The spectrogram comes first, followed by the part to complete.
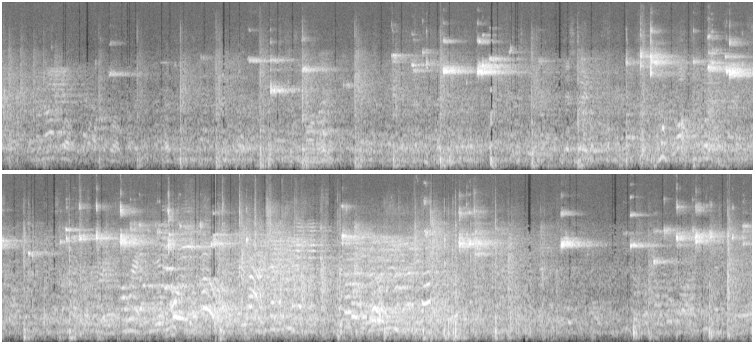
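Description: Basketball being played on a hardwood gym floor: a ball bouncing and sneakers squeaking in short high chirps. Background voices from the benches and stands grow louder in the second half.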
